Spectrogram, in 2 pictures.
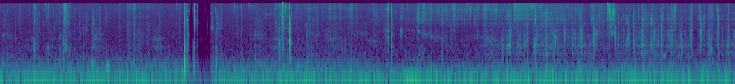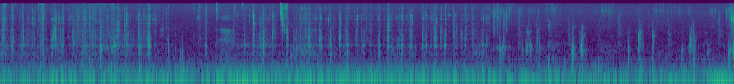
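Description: Close-miked chewing and biting of stir-fried pork intestines with vegetables and a tuna-mayo rice ball wrapped in a leaf: wet mouth sounds with soft crunches. There is a brief dropout about four seconds in.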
